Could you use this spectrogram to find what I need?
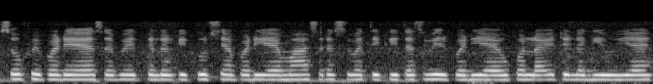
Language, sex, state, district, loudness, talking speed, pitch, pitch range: Hindi, female, Rajasthan, Bikaner, -13 LUFS, 185 wpm, 220 Hz, 220-225 Hz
